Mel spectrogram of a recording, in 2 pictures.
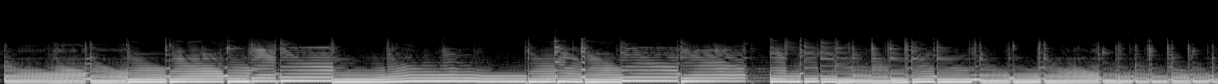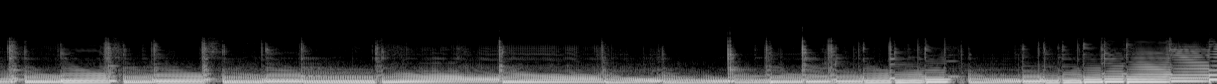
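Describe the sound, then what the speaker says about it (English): A six-string fretless bass plays a long, flowing melodic line, its notes gliding and ringing out with echoing delay and a spacious reverb tail. "Let me try another preset that I made here with a little bit of delay and reverb"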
